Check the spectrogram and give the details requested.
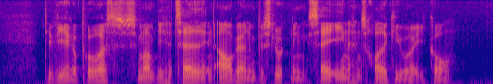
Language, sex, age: Danish, male, 25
